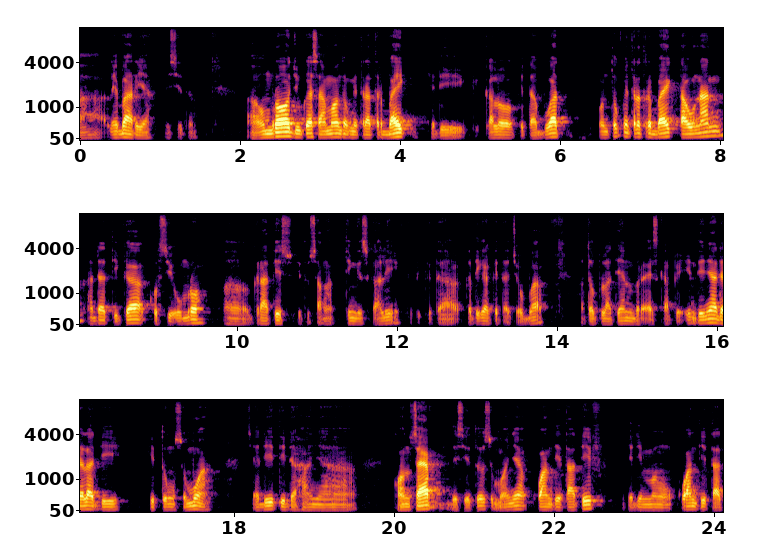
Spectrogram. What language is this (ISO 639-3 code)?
ind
